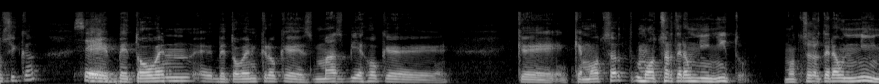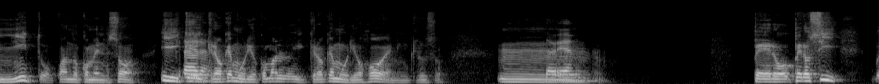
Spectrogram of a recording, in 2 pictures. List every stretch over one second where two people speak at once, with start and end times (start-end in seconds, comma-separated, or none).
none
